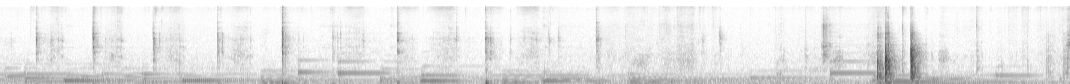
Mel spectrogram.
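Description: Soft background music of slow held notes, with light scattered taps from art tools being handled on a tabletop and two loud sharp clacks about nine seconds in.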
